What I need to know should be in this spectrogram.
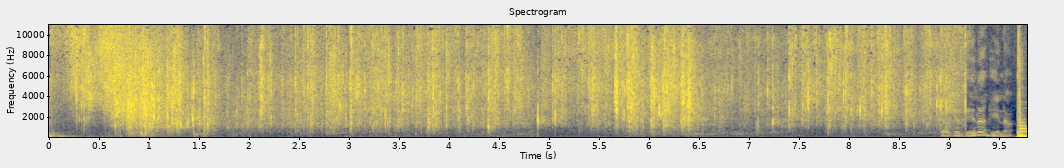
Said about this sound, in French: Une feuille froissée.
